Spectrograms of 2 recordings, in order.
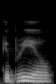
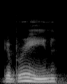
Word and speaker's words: Gibril: He had become very excited to learn that Gibril -- or Gibrin -- the guide for Henry Lott on his famous trip, would be his guide as well... Gibrin is the distorted European pronunciation for the name Gibril and also a play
